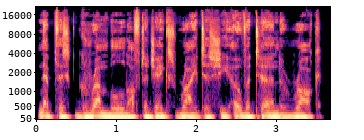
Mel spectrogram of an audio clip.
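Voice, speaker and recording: A man narrating a fantasy audiobook in a steady storytelling manner. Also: low-pitched, normal speed, breathy edge, no room sound, clean studio sound. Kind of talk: scripted narration.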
